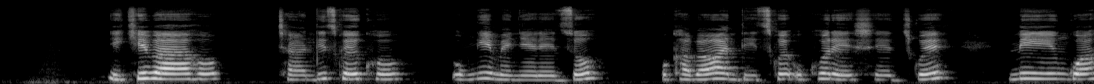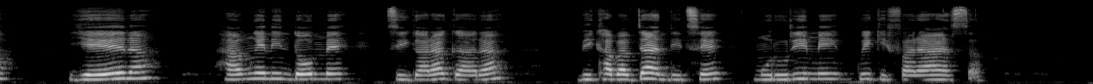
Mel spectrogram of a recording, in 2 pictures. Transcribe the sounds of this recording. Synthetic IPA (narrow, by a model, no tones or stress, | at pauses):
ikʰiβaɦo̞ | t͡ʃaːndit͡swe̞kʰo̞ | umŋiːme̞ɲe̞ɾe̞zo̞ | ukʰaβawaːndit͡skwe̞ʔukʰo̞ɾe̞ʃe̞zɡwe̞ | niŋɡwa | je̞ːɾa | hamŋe̞nindo̞me̞ | z̥iɡaɾaɡaɾa | βikʰaβavjaːndit͡se̞ | muɾuɾimiɡwiɡifaɾaːnsa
